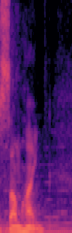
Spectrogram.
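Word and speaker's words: Samhain: antigo festival Celta de Sheim. Se escreve Samheimin, mas se pronuncia só um.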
